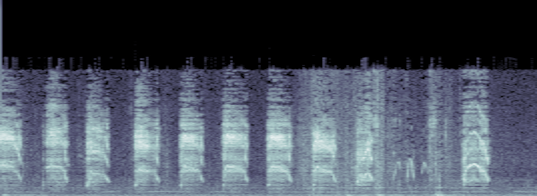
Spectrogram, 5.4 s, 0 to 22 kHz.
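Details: European roller chicks, three in the nest, being fed, including a giant grasshopper, on a live nest camera on 20 June 2023; about ten harsh, raspy calls repeat roughly twice a second, ending with hoarser, rising notes.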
